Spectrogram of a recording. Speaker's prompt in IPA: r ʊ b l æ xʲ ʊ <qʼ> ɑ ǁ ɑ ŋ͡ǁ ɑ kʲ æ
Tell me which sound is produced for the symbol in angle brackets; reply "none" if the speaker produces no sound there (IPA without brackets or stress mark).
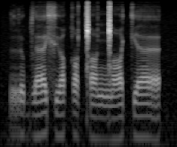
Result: q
